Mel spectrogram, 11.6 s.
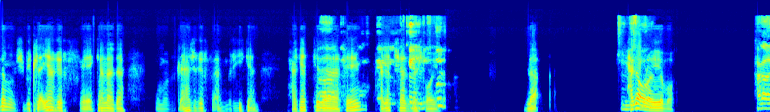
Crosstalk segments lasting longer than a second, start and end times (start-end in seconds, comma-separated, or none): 4.8-6.6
